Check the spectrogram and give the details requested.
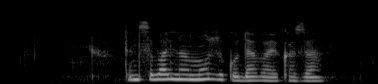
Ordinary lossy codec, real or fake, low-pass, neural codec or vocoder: none; real; none; none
